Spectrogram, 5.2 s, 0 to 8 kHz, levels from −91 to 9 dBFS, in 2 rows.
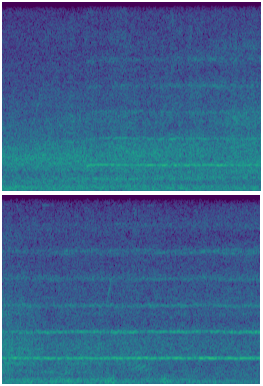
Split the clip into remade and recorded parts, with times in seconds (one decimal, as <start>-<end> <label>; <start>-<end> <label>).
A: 0.0-5.2 recorded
